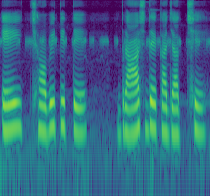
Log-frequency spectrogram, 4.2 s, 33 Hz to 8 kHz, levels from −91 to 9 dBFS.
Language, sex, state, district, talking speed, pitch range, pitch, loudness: Bengali, female, Assam, Hailakandi, 70 wpm, 195-220 Hz, 205 Hz, -16 LUFS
